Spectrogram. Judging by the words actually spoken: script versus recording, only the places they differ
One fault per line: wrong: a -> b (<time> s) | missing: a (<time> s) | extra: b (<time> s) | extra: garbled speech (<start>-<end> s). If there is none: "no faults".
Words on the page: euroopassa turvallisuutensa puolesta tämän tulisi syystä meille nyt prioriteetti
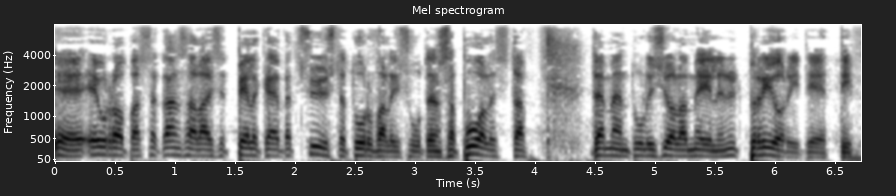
extra: kansalaiset pelkäävät syystä (0.8 s)
wrong: syystä -> olla (5.1 s)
